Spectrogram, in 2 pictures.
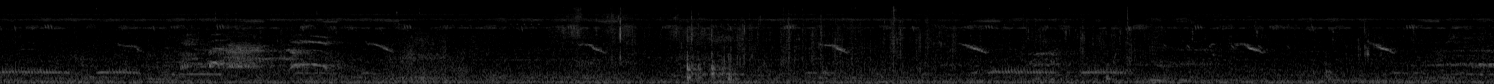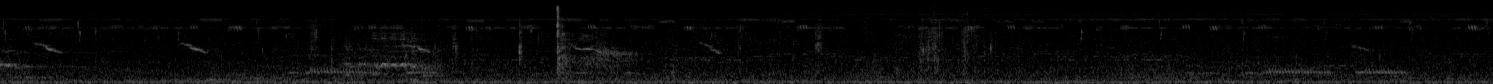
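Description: Faint rural ambience: distant farm-animal calls now and then, with a run of short, high, falling chirps about one a second through the middle, and a few sharp clicks.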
